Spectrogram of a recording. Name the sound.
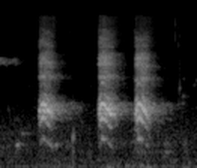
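crow cawing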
